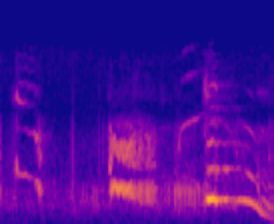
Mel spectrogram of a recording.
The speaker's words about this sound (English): Kittens. Four pretty little kittens. Dear me, it looks as though we're going to have to call you Delilah in future.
